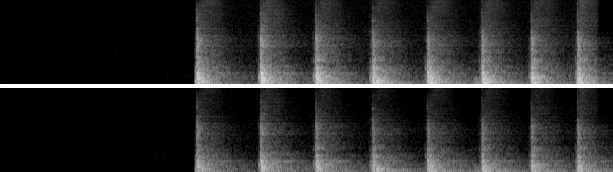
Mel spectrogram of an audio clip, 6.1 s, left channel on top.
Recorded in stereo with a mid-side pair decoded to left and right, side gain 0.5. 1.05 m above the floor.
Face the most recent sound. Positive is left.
turn(degrees=50)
